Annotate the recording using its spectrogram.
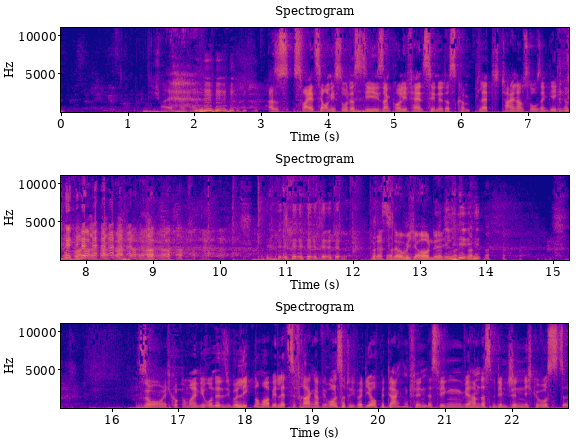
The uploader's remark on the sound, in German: Das war ein toller Abend in den Fanräumen. Haben wir unsere Monatssendung vor Publikum aufgezeichnet. Vielen Dank an Fanräume, die uns den Saal günstig zur Verfügung stellten.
